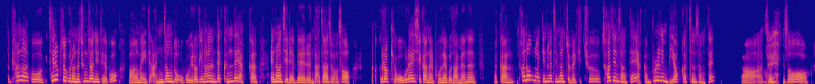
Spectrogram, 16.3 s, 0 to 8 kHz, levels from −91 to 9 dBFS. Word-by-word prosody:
좀 240 - -12
편하고 300 - 0
체력적으로는 340 - +3
충전이 275 -1 +3
되고 195 - -2 0.2
마음에 185 0 0
이제 160 - -8
안정도 220 +7 +4
오고 190 +3 -3
이러긴 225 +5 0
하는데 265 +1 +3
근데 280 +6 +2
약간 210 0 -2 0.2
에너지 235 -1 +6
레벨은 180 0 -1
낮아져서 215 +4 0 0.5
아 - - -11
그렇게 250 -5 +1
오랜 215 - +2
시간을 210 -7 0
보내고 180 0 -2
나면은 165 +7 -2 0.4
약간 195 -2 -1
편안하긴 375 -8 +1
하지만 265 -1 +2
좀 220 -6 -5
이렇게 170 +2 -9
축 260 +2 -6
처진 335 0 +1
상태? 235 +3 -2
약간 195 -3 -5
불린 350 - +2
미역 230 +5 -1
같은 215 -1 -2 0.7
상태?가 165 -2 -6
돼서 210 0 -1
225 Hz, 335 characters per minute, -23 LUFS, 190-270 Hz, 0.7 s, 에너지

